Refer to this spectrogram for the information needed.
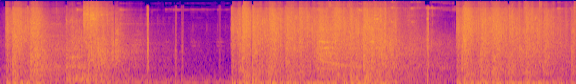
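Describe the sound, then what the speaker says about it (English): Gunfire aimed at a target from behind cover in the video game Alpha Protocol: loud, dense bursts of rapid shots, broken by two brief pauses, close and dominant. "Still using cover, take some shots at the target."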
